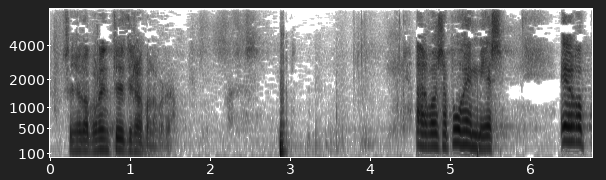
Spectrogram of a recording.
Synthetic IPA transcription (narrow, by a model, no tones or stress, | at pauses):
seɲo̞ɾapo̞nẽ̞nt̪et̪jenelapala̰βɾa̰ | aθjas | ɑrʋojsɑpuhemːies | ewɾoːpː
